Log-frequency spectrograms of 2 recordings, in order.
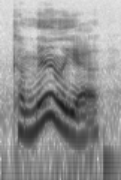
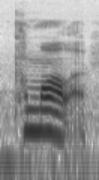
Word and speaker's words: Kamala: tells him essentially that the way to pronounce her name is not camellia but it's kamala now it is a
